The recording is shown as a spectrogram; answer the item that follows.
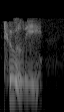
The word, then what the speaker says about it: Tule: So you can just Google Thule, T-U-L-E. It's pronounced Thule, T-U-L-E elk. Point Reyes, R-E-Y-E-S,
